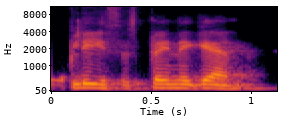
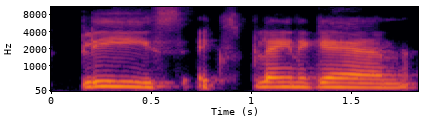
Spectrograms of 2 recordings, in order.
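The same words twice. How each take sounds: First: "Please explain again" said as a flat order; commanding tone. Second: Slow, gentle please explain again; polite request tone. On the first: Teacher models a rude command, curt and bossy. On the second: Teacher models a polite request, slow and gentle. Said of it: "el tono en que lo digas también influye". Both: Shown as a demonstration.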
